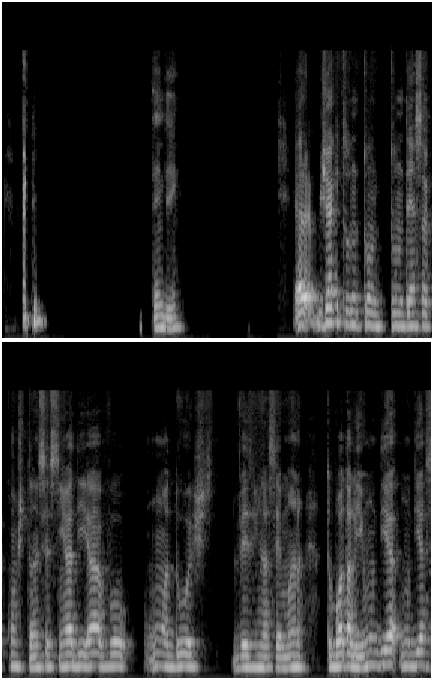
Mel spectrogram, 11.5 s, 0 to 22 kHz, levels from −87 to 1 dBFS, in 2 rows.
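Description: At 10.31 s, compressed frames skipped: one 24 ms frame is lost, so the speech jumps ahead about 20 ms.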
